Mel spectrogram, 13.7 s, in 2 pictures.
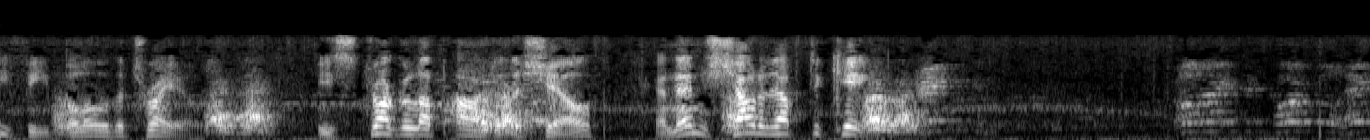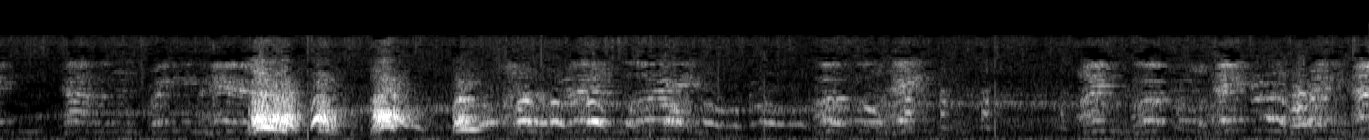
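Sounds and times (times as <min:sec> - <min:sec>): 
speech: 0:00.0 - 0:04.8
large dog barking: 0:00.2 - 0:05.0, 0:07.9 - 0:11.6, 0:13.1 - 0:13.6
laughter: 0:07.4 - 0:13.6.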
